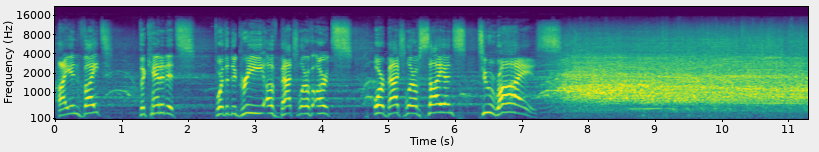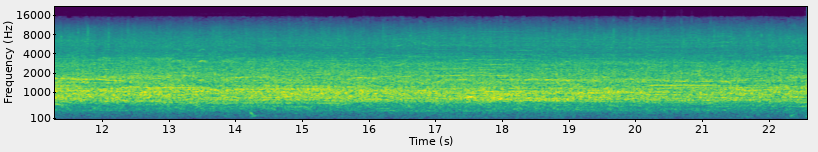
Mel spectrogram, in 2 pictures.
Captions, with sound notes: I invite the candidates for the degree of Bachelor of Arts or Bachelor of Science to rise. (crowd cheering)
